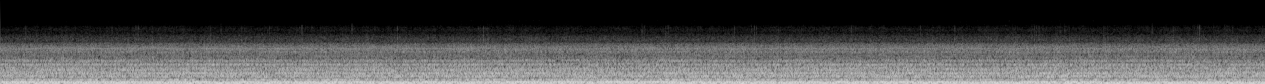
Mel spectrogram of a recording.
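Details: Oliver 2255 front-wheel-assist diesel tractor idling on a test run after service (engine oil, transfer case, front axle, rear end and hydraulic oil changed); deep, even rumble at constant speed with no misses or knocks, normal idle, everything done judged fine.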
